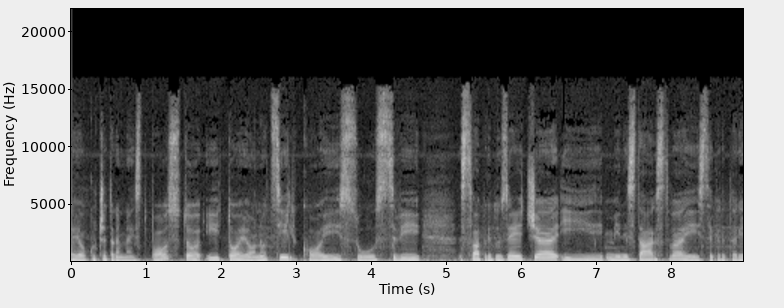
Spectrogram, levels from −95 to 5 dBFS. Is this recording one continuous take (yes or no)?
yes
